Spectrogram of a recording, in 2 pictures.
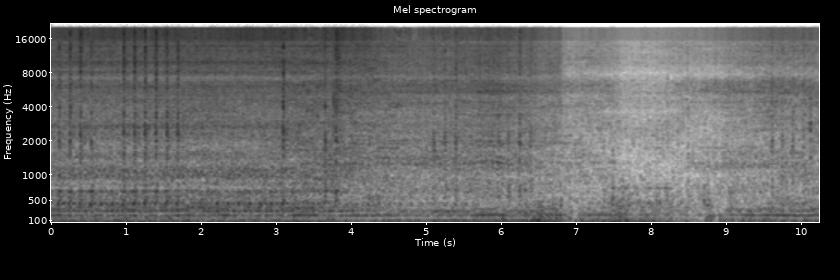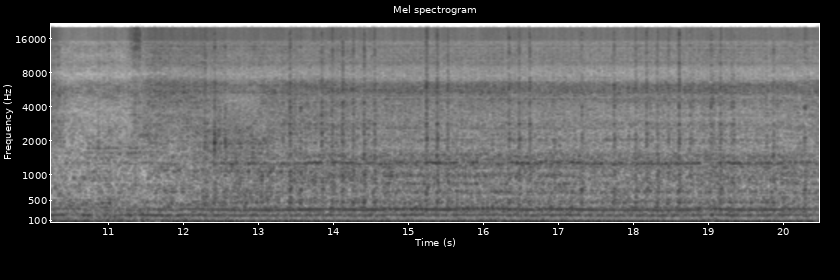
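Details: Mercruiser 260 5.7L V8 boat engine at idle: steady low rumble with a repeating knock, about three or four a second, heard only at idle and gone when rpm rises; source undiagnosed.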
